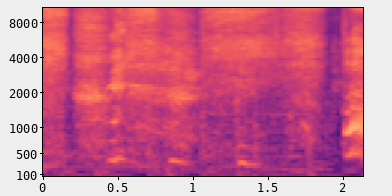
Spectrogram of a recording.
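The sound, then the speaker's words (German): Someone sniffs repeatedly, pulling air up through the nose in a few drawn-out, hissy breaths, with a faint low hum in the background. “Die Nase hochziehen.”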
